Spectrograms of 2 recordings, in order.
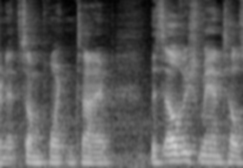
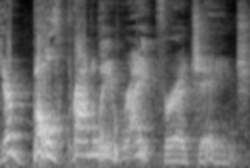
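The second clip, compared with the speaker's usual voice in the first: shrill, high, loud little gnome voice; 13 semitones higher, 6 dB louder than usual. As two characters talk, the gnome speaks up again: gnome voice. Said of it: "the gnome voice comes back out and he's like".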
